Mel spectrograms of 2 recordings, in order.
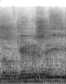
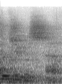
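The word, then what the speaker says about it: Loguidice: Logidicy, or? Lejudas. Huh? Lejudas. It's pronounced Lejudas.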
